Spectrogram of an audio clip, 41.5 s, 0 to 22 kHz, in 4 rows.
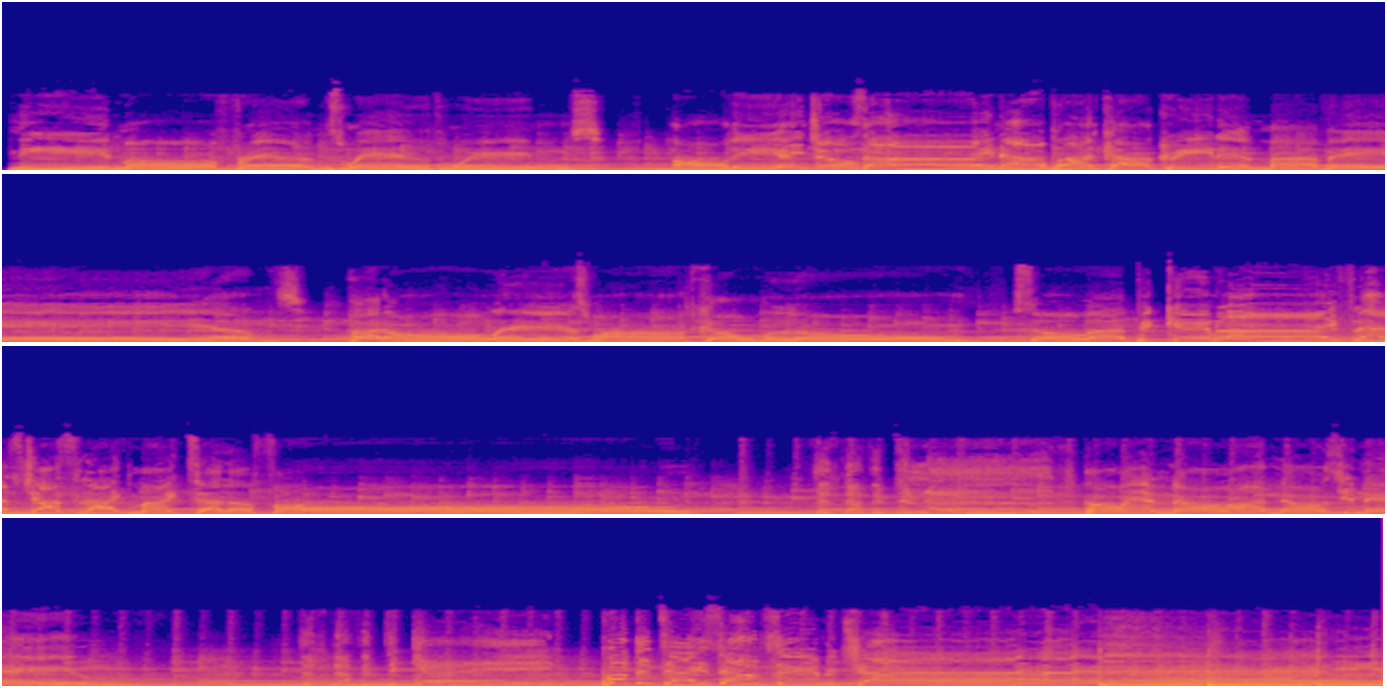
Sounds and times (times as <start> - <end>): Music: 0.0 - 41.4.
